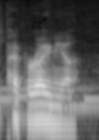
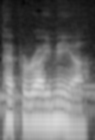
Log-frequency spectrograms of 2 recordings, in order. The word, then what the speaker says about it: peperomia: Yeah, this is peperonia. Is that how it's spelled? Peperomia, not peperonia. That's something else.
